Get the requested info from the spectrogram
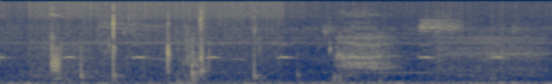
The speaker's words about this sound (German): Hinten pfeift die Zwergeule, falls man das hört.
